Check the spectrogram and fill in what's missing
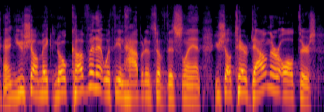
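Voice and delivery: the Lord commanding Israel. Acted. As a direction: proclaim it like a decree. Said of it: "he also gave them instruction".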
